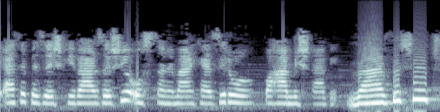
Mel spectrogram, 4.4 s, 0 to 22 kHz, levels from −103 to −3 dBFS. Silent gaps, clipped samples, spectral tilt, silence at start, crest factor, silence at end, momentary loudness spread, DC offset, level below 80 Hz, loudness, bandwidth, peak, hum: none; 2%; -4.5 dB/octave; 0 s; 10 dB; 0 s; 8 LU; under 0.1%; -50 dBFS; -11 LUFS; 9.2 kHz; 0 dBFS; none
